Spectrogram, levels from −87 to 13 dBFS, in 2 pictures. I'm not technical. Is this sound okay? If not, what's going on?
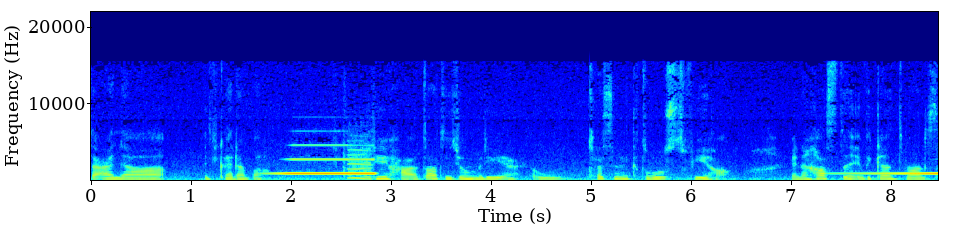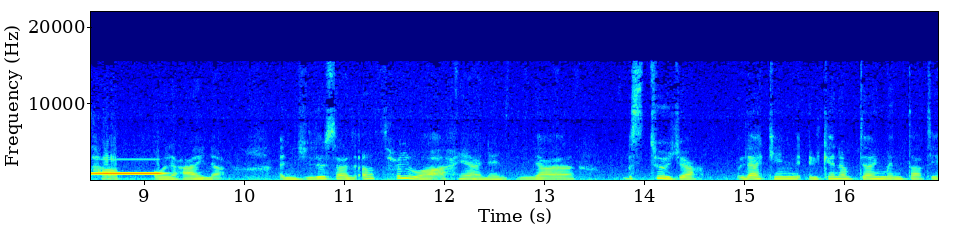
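No, there's loudspeaker feedback squeal: a steady 916 Hz tone swells up from 1.66 to 2.89 s, just before "تعطي چو مريح و", and again from 7.28 to 9.32 s, right after "إنك تغوص فيها يعني". The microphone is picking up its own speaker and looping.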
